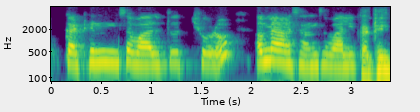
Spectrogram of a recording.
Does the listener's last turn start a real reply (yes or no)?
yes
